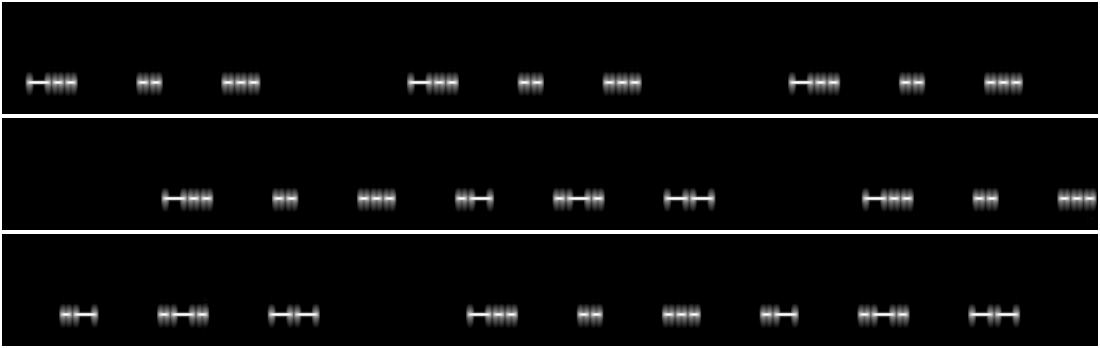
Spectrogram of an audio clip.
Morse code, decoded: DIS DIS DIS DISARM DISARM DISARM

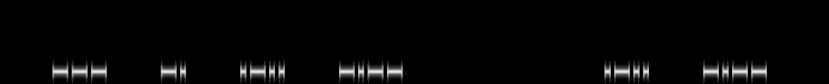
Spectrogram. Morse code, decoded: ONLY LY

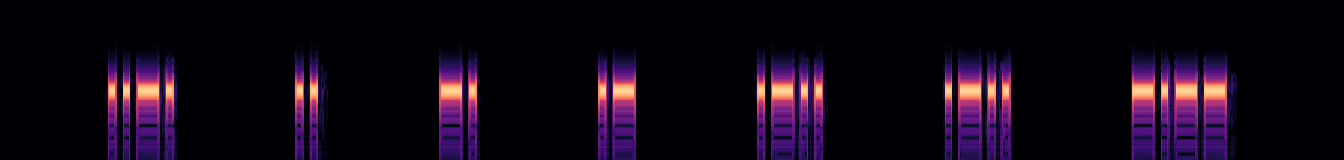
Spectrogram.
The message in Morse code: FINALLY

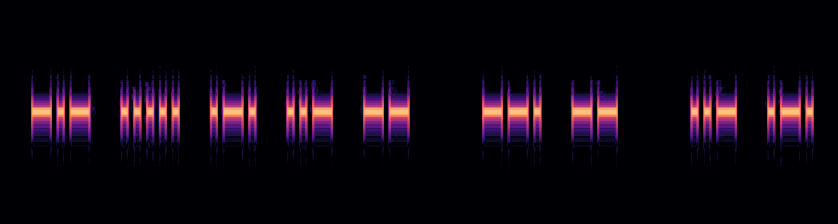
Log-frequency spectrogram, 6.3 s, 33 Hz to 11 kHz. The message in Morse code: K5RUM GM UR

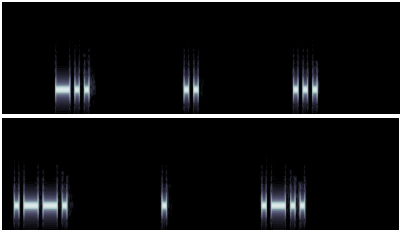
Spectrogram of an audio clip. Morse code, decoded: DISPEL

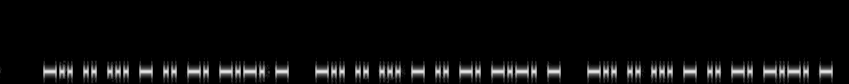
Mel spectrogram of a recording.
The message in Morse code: DISTINCT DISTINCT DISTINCT

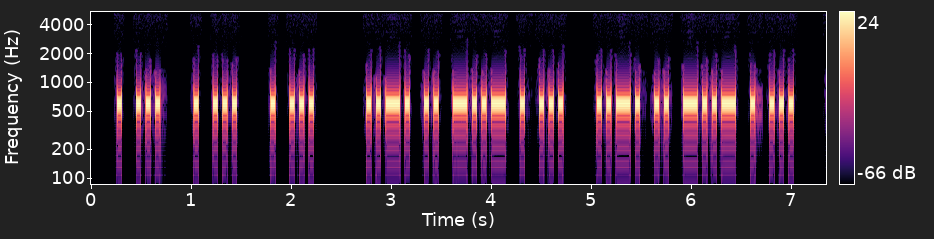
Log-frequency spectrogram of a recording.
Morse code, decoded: ES ES ES FIXES FIXES

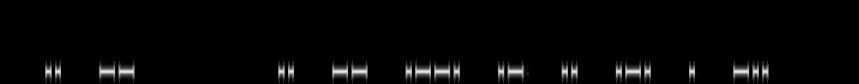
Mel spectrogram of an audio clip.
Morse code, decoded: IM IMPAIRED

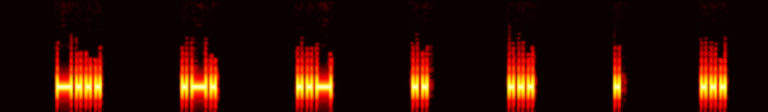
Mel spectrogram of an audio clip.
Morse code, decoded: BRUISES

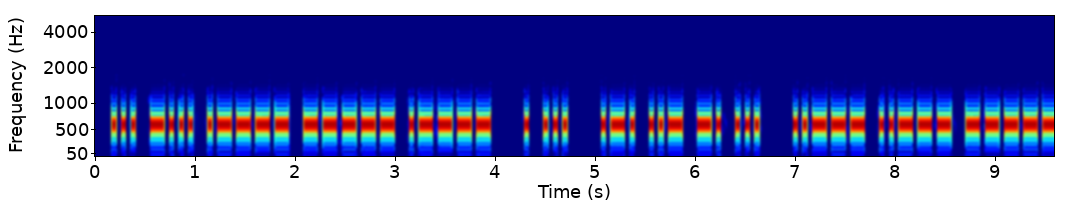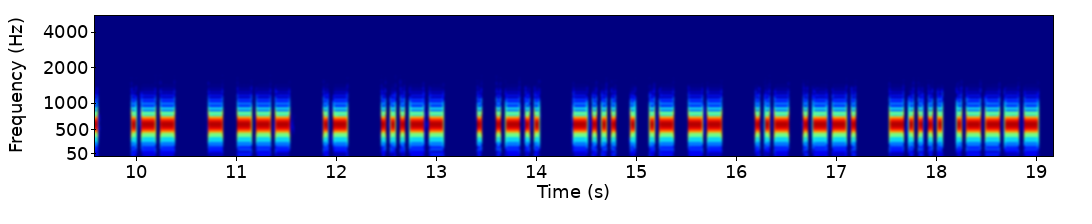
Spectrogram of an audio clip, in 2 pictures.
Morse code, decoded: SB101 ES RUNS 220 W TO A 3 EL BEAM UP 61

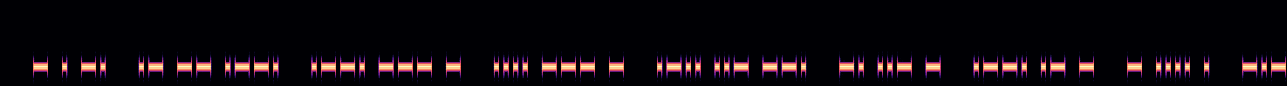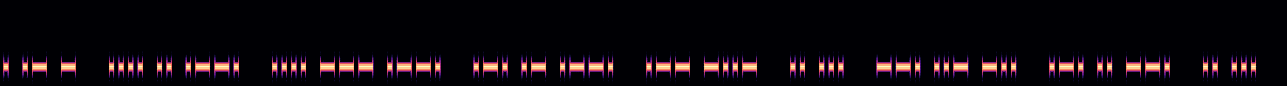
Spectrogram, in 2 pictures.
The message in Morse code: TEN AMP POT HOT LUG NUT PAT THE CAT HIP HOP RAP WX IS GUD RIG IS

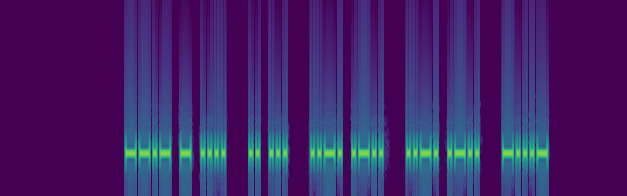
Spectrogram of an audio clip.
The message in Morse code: QTH IS FL FL <BT>

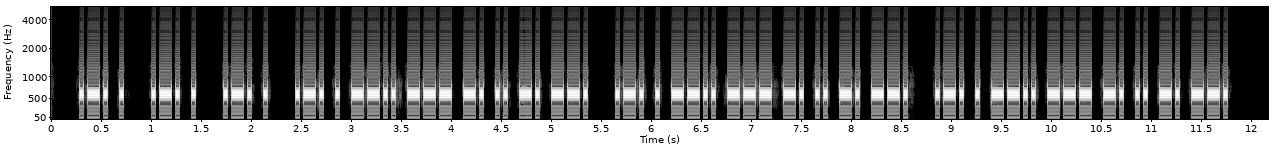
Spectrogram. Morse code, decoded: RE RE RE REZONING REZONING REZONING

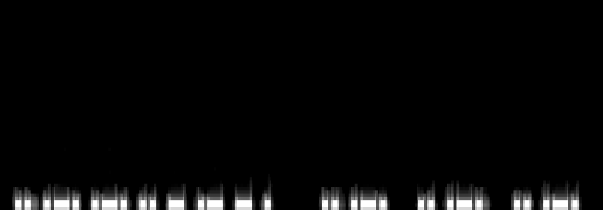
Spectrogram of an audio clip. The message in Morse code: IRRITATE IR IR IR

